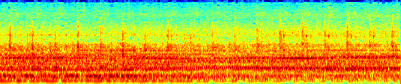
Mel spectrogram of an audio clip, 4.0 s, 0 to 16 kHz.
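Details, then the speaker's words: Industrial MIM 300 meat grinder, 380 V, 1440 W, gearbox oil replaced: steady even mechanical hum with faint regular drive ticking, no grinding or knocking; runs quietly and normally. "Ось вона працює ця м'ясорубка працює тихо"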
